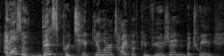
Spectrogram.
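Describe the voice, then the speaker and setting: A woman's voice: very high-pitched, big pitch swings, moderate pace. A young woman from the American South giving a conversational conference talk with frequent fillers. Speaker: conference speaker. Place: conference hall.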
